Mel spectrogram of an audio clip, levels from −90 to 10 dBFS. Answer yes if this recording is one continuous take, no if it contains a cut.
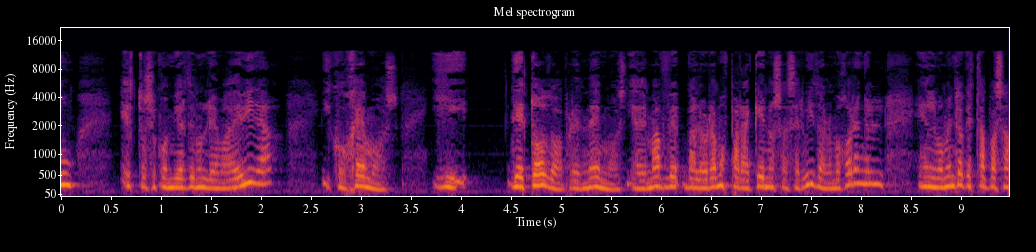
yes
